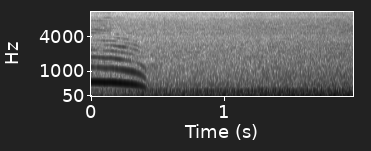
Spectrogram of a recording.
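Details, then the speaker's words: 1990 GMC with a 350 small-block swapped in, close to 250,000 miles, Thrush muffler and Cummins exhaust tip, first fire after the swap: a falling whine dies out, then a steady, even deep V8 idle. Normal idle. "to that exhaust oh yeah that sounds good I like that"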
